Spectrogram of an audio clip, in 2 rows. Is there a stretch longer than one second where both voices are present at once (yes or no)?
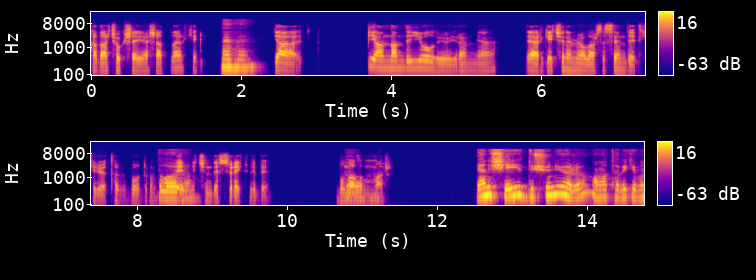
no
